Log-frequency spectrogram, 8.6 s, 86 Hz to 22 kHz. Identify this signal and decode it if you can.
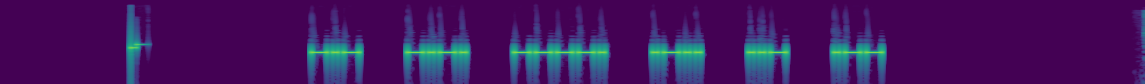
Morse code, heard as a keyed tone, about 30 wpm, spaced as for 17 wpm, 700 Hz. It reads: KC9LUW
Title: USA Call Signs - 6 Characters - 3x Character Spacing - 30wpm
